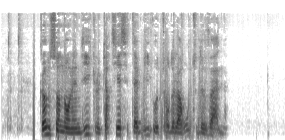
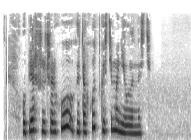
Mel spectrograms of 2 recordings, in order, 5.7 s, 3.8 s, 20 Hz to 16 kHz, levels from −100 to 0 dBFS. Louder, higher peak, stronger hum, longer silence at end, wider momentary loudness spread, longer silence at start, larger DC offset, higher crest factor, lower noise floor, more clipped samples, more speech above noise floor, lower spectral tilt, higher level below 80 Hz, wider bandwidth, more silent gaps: second, -26 LUFS vs -21 LUFS; about the same, -6 dBFS vs -4 dBFS; neither; first, 1.2 s vs 0.85 s; about the same, 9 LU vs 9 LU; about the same, 0.35 s vs 0.25 s; neither; about the same, 22 dB vs 18 dB; first, -80 dBFS vs -61 dBFS; neither; first, 55 dB vs 41 dB; about the same, -4.5 dB/octave vs -4 dB/octave; first, -62 dBFS vs -68 dBFS; about the same, 11.5 kHz vs 11.5 kHz; neither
